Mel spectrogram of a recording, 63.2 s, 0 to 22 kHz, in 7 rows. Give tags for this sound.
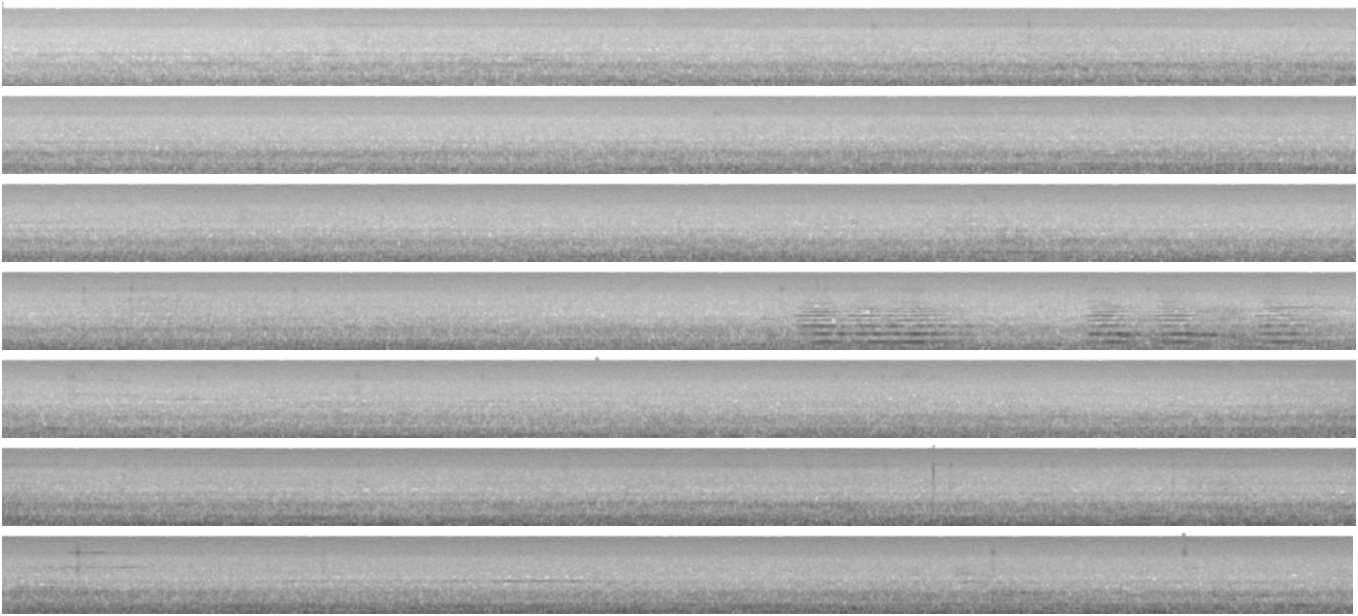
schertler; sony-pcm-d50; Gamla-Stan; wikiGong; media; stockholm; sculpture; sample; field-recording; sweden; bronze; DYN-E-SET; soundwalk

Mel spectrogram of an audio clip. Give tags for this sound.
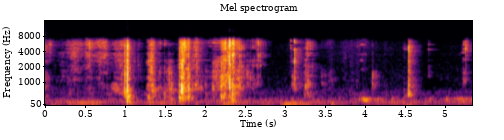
wallet; leather; currency; money

